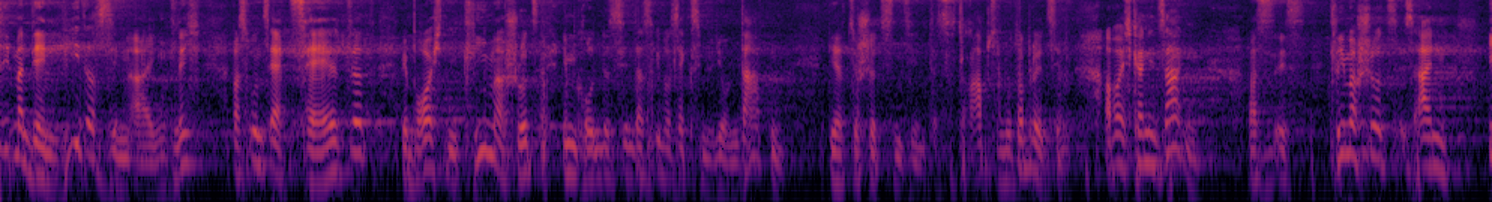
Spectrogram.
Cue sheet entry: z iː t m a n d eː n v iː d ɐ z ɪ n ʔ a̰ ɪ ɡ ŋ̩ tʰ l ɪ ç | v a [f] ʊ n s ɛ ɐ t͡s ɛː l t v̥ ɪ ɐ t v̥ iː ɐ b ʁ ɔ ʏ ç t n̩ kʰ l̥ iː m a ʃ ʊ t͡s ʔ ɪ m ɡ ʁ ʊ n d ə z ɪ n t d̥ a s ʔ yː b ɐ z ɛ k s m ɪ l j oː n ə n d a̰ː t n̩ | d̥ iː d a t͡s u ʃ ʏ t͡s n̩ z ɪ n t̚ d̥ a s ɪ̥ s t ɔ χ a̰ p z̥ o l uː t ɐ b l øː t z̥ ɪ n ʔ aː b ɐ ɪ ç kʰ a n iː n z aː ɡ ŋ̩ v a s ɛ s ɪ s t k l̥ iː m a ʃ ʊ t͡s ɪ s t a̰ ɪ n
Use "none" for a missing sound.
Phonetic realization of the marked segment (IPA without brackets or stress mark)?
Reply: s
